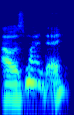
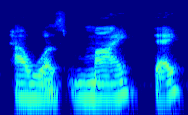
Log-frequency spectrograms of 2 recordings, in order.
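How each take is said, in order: First: A warning echo of the question; ominous repeat. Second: Slow, ominous repeat. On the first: Person B echoing person A's question before unloading. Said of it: "never good when they repeat the question". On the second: Person B repeating the question again, winding up to vent. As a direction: lower and slow, "my day" dragged out with a rising end. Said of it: "Never good when they do it twice". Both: Acted.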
